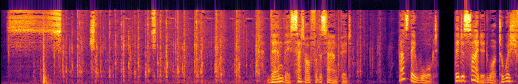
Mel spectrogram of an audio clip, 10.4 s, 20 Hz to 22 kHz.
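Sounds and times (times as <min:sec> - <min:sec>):
pony hooves clip-clopping: 0:00.6 - 0:08.4
pony cart wheels rattling: 0:00.7 - 0:08.2
speech: 0:05.4 - 0:07.2, 0:08.0 - 0:10.3.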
